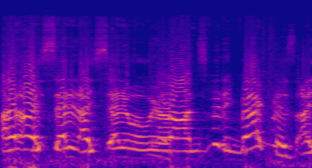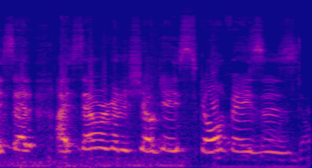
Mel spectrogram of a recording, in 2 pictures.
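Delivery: excited loud insistence. Real, not acted. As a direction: say it loudly and keenly. Excited defense after the laugh.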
